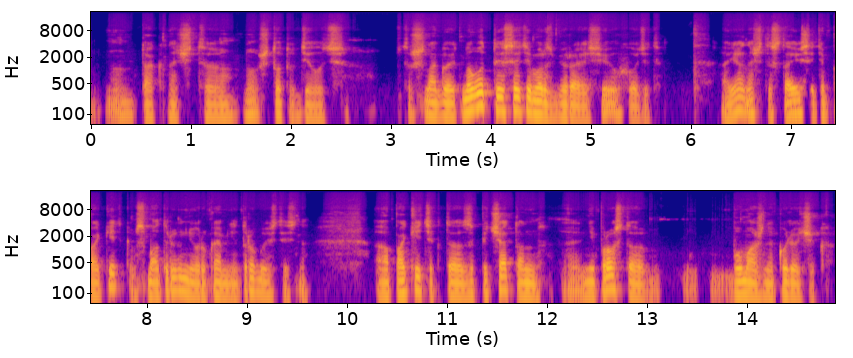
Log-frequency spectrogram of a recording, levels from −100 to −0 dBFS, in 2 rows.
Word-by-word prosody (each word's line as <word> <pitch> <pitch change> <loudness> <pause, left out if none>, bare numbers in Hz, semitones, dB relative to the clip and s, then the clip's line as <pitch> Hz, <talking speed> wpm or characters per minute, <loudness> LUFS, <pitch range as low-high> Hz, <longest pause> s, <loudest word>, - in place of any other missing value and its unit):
м, 90 +1 -8
так, 85 0 -6
значит, 85 -4 -3
э, 85 -1 -2 0.2
ну, - - -4
что - - -1
тут 85 0 -11
делать? 80 -3 -2 0.6
Старшина 95 -1 0
говорит: 90 -1 +1
"Ну, 115 +3 +8
вот 160 +2 +6
ты 125 - +5
с 120 - +4
этим 120 -4 +5
и - - +8
разбирайся". 85 -3 0
И - - +1
уходит. 75 +4 -6 0.6
А 80 - -4
я, 120 +7 +2
значит, 105 0 -2
остаюсь 100 +2 +3
с - - -2
этим 90 - -5
пакетиком, 95 +12 -3
смотрю 95 +5 +1
на 115 - +1
него, 90 -6 +2
руками 85 0 -1
не 80 -1 -4
трогаю, 100 -1 -1
естественно. 90 - -8 0.7
А 90 -1 0
пакетик-то 100 -3 +1
запечатан, 90 -1 +1 0.2
а - - -7
не 90 +2 -1
просто, 125 +2 +3
м, - - -13 0.5
бумажный 85 -3 +1
кулечек, 90 -3 -1
90 Hz, 170 wpm, -23 LUFS, 85-105 Hz, 0.7 s, Ну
